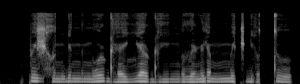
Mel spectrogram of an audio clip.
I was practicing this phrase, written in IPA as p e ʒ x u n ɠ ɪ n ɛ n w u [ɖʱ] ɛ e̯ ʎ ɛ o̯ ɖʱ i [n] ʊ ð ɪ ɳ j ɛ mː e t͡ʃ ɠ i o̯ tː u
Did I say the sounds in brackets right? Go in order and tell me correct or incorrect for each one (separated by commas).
correct, incorrect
